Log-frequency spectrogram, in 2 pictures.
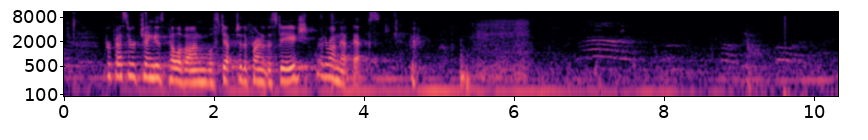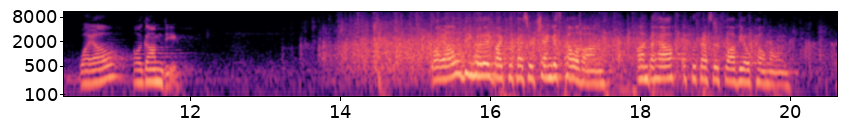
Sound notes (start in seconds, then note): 4.6 chuckles; 13.2 applause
